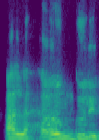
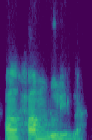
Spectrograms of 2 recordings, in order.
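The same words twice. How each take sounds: First: It is said with the mouth held open. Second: It is said with the lips closing together. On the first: It cannot be said properly without closing the lips. The speaker calls it wrong. "nggak bisa" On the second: The lips must touch to say it. The speaker calls it right. "Harus menempel"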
